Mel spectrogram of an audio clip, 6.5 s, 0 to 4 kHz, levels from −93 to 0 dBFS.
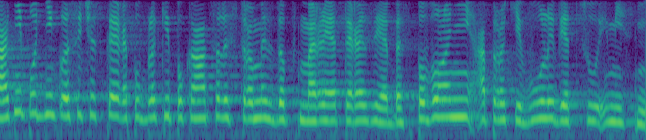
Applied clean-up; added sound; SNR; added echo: none; none; none; none.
